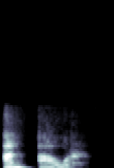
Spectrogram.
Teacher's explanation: Entonces yo le contesto, mira, lo que pasa es que la A, esta es una regla sonora. La H, en el caso de hour, es muda, por lo que el primer sonido sería de vocal. Y por lo tanto se utiliza an hour.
